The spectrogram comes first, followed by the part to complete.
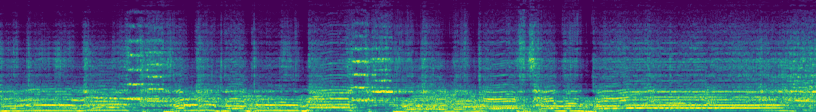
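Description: A man singing into a handheld microphone, his voice amplified, holding one long steady note in the second half.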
